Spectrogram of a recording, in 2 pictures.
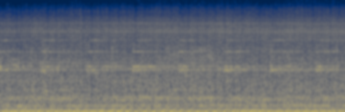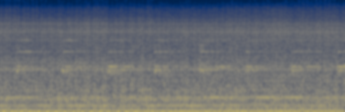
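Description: Train running with a steady, loud low rumble and a high tone that cuts in and out about once a second.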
